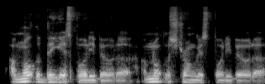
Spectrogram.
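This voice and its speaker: Somewhat breathy, a man speaks in a medium-pitched, dark, mellow voice. The sound is dry and close with no echo. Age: 20s. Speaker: podcast co-host, bodybuilding coach. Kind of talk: casual chat. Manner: animated.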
